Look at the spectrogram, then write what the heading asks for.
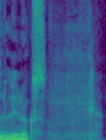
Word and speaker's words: Linux: name is Linus Torvalds the proper pronunciation of Linux is Linux and now to me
